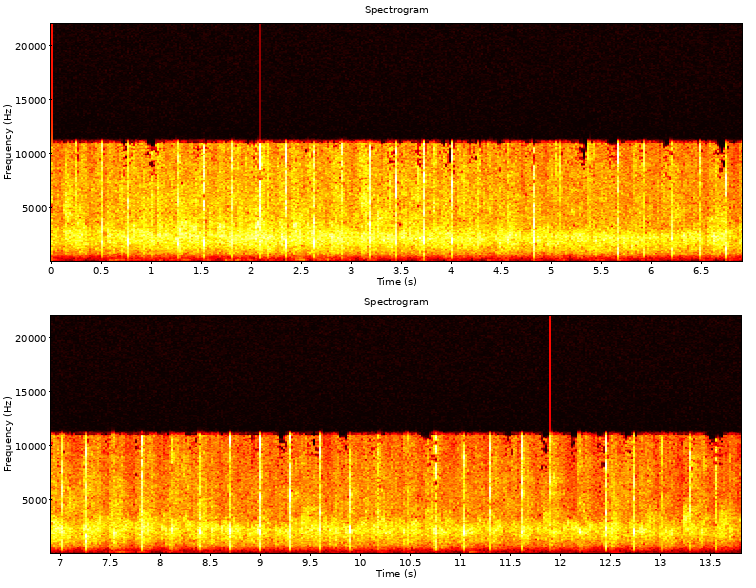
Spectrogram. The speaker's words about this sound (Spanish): Bueno, os voy a pedir un aplauso para despedir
